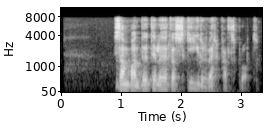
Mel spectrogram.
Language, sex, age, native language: Icelandic, male, 40-49, Icelandic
